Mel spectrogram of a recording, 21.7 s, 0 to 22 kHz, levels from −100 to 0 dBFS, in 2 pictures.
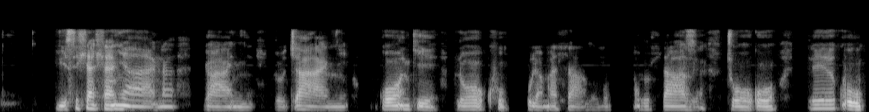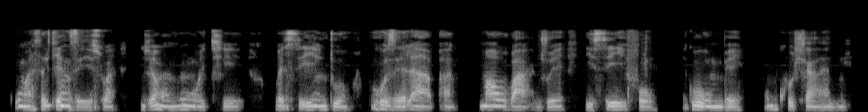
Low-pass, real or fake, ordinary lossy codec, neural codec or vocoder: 7.2 kHz; fake; AAC, 48 kbps; codec, 16 kHz, 8 kbps, FunCodec, trained on LibriTTS, 25 frames a second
